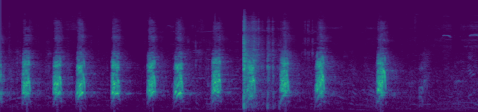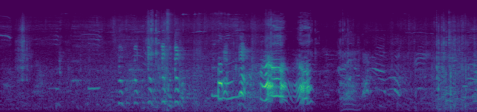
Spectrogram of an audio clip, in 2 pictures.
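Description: A dog barking repeatedly and excitedly during an agility run, about a dozen barks at roughly two a second, stopping about six seconds in; after that, people's voices.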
